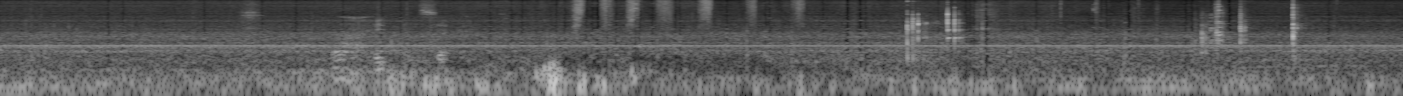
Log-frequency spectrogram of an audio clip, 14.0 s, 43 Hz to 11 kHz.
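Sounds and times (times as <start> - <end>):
steady high hum: 0.0 - 14.0
metal tools clinking on steel: 9.0 - 10.1, 11.9 - 13.1.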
